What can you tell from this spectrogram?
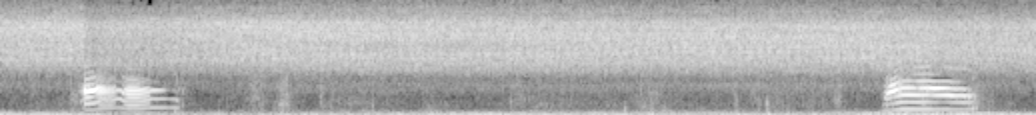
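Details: Ginger tabby and white cat resting under a bench out of the sunlight gives two clear, tonal meows about five seconds apart, each slightly wavering and falling at the end, over a steady high-pitched hiss in the background.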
